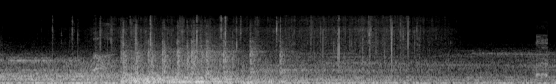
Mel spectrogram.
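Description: Quick footsteps tap on a stone floor.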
